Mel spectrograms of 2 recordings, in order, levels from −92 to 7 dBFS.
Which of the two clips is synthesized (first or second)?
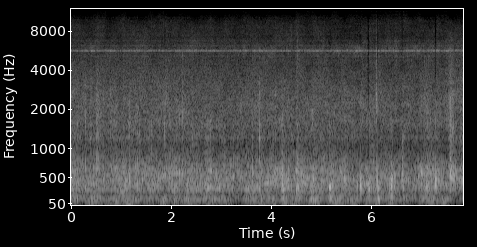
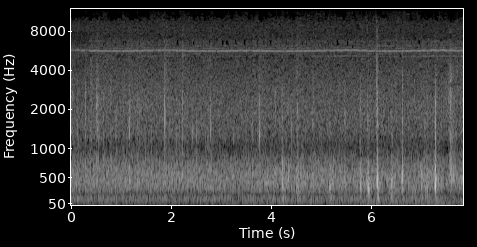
first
